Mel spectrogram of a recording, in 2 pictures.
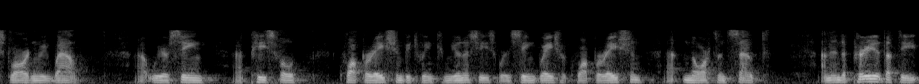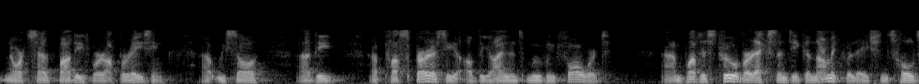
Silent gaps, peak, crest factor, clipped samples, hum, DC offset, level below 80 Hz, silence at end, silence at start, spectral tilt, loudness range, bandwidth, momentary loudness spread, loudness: none; -8 dBFS; 18 dB; under 0.1%; none; under 0.1%; -46 dBFS; 0 s; 0 s; -11.5 dB/octave; 3 LU; 5.2 kHz; 11 LU; -26 LUFS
